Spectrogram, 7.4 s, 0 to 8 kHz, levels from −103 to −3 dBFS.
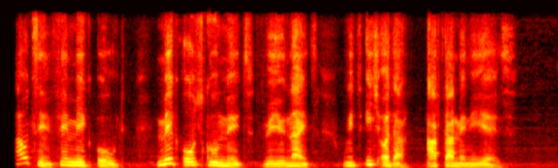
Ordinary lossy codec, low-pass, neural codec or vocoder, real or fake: AAC, 48 kbps; 7.2 kHz; none; real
